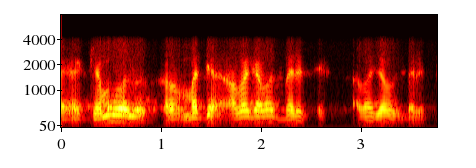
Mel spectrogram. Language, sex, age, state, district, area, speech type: Kannada, male, 60+, Karnataka, Gulbarga, urban, conversation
